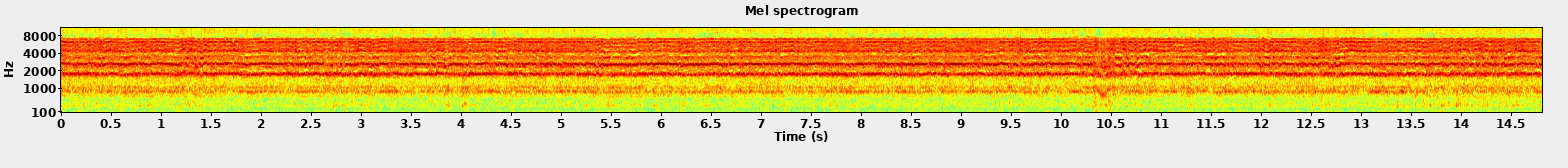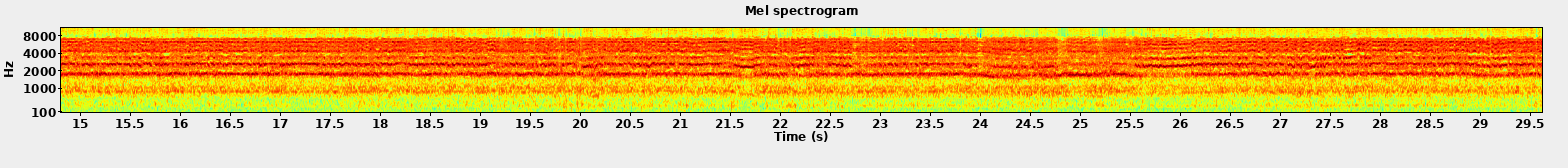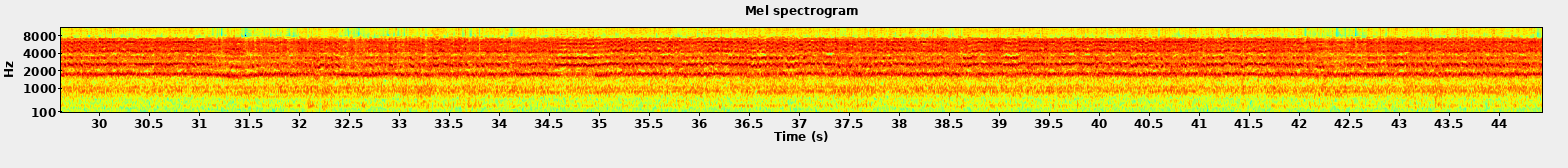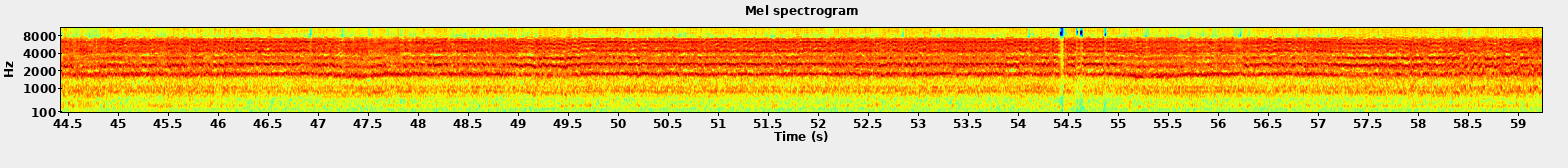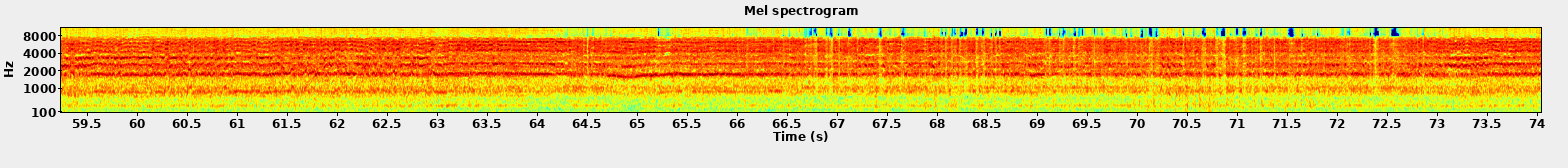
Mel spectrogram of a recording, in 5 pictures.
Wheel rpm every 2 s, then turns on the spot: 230, 240, 240, 230, 230, 230, 240, 240, 230, 230, 230, 230, 220, 230, 230, 230, 230, 230, 230, 230, 240, 230, 230, 230, 230, 230, 230, 230, 230, 220, 210, 210, 230, 230, 230, 230, 230.
none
